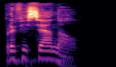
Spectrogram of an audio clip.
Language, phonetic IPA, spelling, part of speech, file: Russian, [prəfʲɪsʲɪɐˈnaɫ], профессионал, noun, Ru-профессионал.ogg
- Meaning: professional, pro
